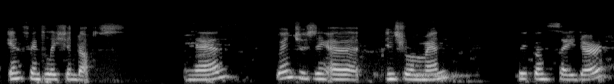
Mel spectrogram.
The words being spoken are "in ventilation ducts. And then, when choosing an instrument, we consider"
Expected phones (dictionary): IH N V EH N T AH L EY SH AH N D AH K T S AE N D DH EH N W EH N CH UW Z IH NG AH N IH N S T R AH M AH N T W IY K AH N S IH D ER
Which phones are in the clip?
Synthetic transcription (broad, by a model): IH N F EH N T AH L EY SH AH N D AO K S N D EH N W EH N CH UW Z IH NG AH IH N S T R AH M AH N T W IY K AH N S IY D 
